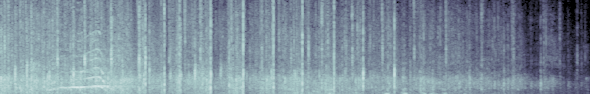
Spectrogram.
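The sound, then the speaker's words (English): An audience breaks into applause for a panel of speakers, dense overlapping claps with a few sharp louder ones, sustained for several seconds before thinning out and fading to silence. “Before we offer a vote of thanks in a second, can I just have a quick round of applause for our panellists, please?”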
